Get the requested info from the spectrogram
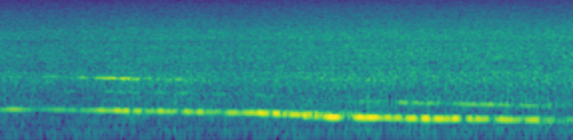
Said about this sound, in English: Then the wolves start howling, and we get that classic line.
